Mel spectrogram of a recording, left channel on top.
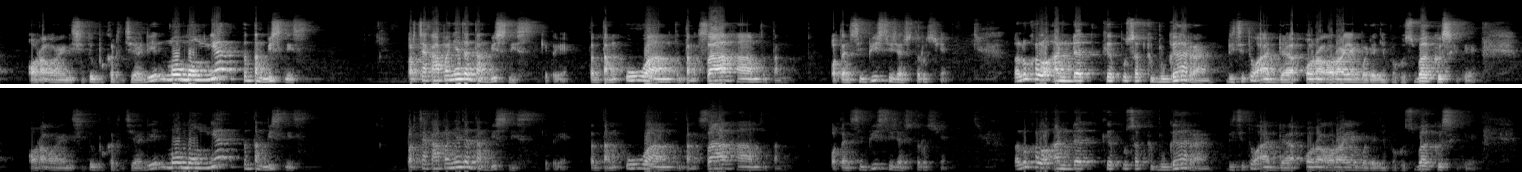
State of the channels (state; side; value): quieter; right; 15.0 dB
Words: orang-orang di situ bekerja, dia ngomongnya tentang bisnis, percakapannya tentang bisnis gitu ya, tentang uang, tentang saham, tentang potensi bisnis dan seterusnya. Lalu kalau Anda ke pusat kebugaran, di situ ada orang-orang yang badannya bagus-bagus gitu ya,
